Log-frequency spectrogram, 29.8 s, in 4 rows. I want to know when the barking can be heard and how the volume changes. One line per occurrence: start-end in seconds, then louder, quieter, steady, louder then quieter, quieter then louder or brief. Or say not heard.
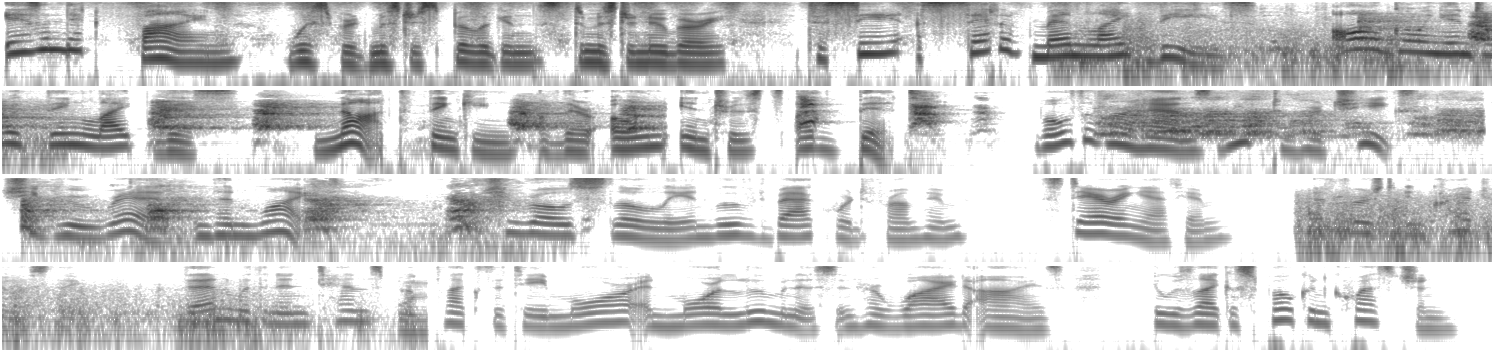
6.3-9.2 brief
9.9-10.8 brief
11.4-17.9 steady.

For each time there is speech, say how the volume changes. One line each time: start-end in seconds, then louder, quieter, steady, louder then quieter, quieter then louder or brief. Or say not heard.
0.0-16.6 quieter
17.3-29.6 steady.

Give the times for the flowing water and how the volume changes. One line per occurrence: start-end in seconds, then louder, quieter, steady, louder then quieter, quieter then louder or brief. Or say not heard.
not heard.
